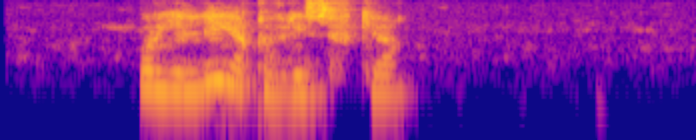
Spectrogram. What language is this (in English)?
Kabyle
